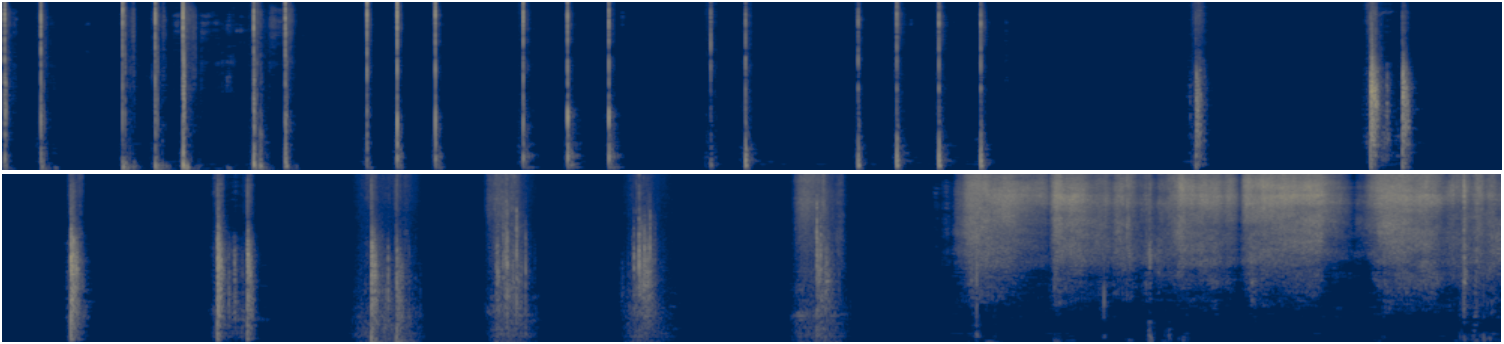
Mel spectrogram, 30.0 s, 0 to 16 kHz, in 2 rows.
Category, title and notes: Sound effects > Objects / House appliances
Tapping and passing finger through a paper sheet. Foley recording created for an animated short. Gear: Zoom H4n Mic: Sennheiser MKH50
